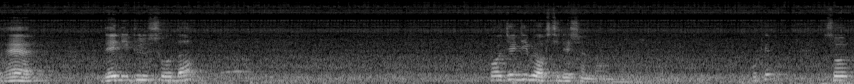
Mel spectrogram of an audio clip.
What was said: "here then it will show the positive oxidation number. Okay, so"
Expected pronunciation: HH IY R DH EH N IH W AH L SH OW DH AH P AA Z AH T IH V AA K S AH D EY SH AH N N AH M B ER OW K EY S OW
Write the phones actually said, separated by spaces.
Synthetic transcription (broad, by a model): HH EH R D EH N IH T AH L S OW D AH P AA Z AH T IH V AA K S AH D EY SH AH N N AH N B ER OW K EY S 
